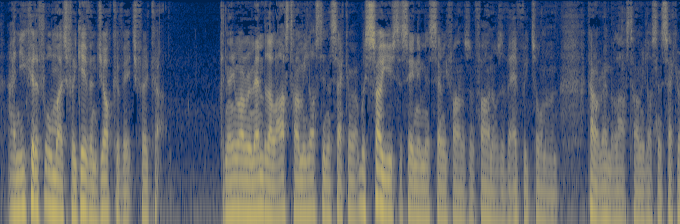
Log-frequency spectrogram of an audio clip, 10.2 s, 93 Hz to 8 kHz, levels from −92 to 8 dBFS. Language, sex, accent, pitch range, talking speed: English, male, British, 95-110 Hz, 265 wpm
